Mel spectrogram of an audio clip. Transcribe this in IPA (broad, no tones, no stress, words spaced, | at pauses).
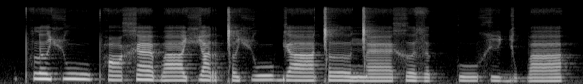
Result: pʰlə çuːpʰɑ xæbaː çarǀə çuːɡʲaːǀəːŋ͡ǀæː xəzə kːuːxiɟu ba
